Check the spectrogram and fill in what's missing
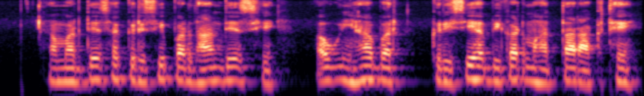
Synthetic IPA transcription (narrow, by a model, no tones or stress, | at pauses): hɐməɾd̪eːsəkɾɪsipɾəɾd̪ʱaːnd̪eːshe | ɐʋɪɦãbɐɾkɾɪsiɦɐbʱɪkəʈməɦət̪ːaɾaːkʰt̪ʰɦeː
